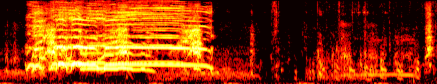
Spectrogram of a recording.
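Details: Morning rooster crow lasting over two seconds, strong and steady with rich harmonics, then a quieter stretch with faint clucks and a soft distant tone.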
